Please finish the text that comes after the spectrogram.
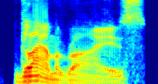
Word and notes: glamorize: British English

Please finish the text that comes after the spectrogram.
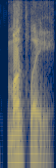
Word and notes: monthly: American English

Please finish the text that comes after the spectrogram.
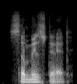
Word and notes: samizdat: American English

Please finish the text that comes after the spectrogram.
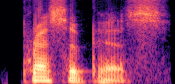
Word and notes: precipice: American English

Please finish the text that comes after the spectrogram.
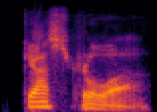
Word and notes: gastrula: American English

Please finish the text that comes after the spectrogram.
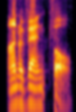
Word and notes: uneventful: American English

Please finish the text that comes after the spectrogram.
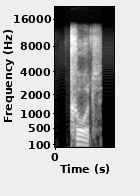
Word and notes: cord: British English

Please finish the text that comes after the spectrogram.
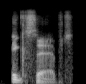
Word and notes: except: British English

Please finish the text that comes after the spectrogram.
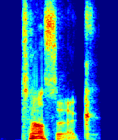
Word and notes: tussock: British English

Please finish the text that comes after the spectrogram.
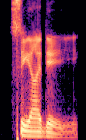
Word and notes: CID: British English

